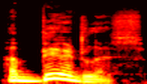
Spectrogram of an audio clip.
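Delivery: usual speaking voice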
